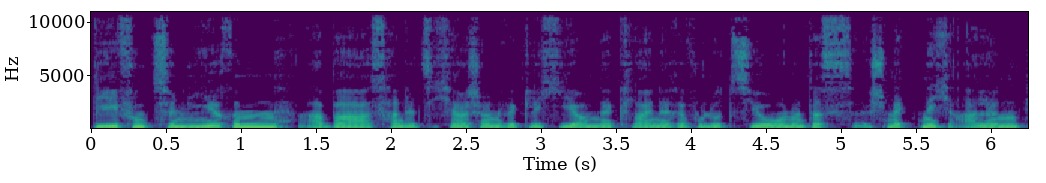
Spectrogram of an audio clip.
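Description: A man co-hosting a radio talk program with a mellow, dark tone. He explains in a fluent and measured way, at a middle pitch. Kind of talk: conversational explaining.

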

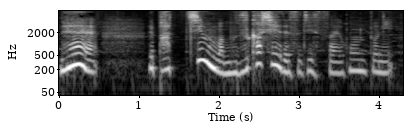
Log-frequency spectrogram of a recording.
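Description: A woman's voice: mid-range voice, lively intonation, unhurried, dark tone, slightly rough, no echo. A woman hosting a radio show, chatting in a friendly, easygoing way and reading listener letters in a studio. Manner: friendly, chatty, uses many fillers. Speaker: radio host.

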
